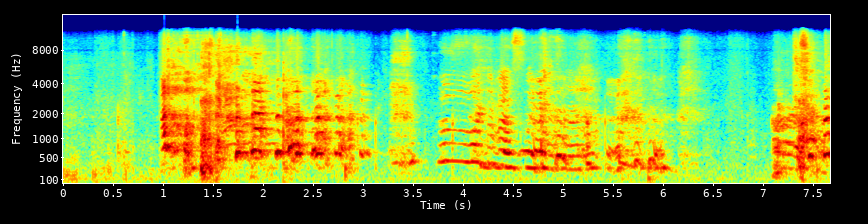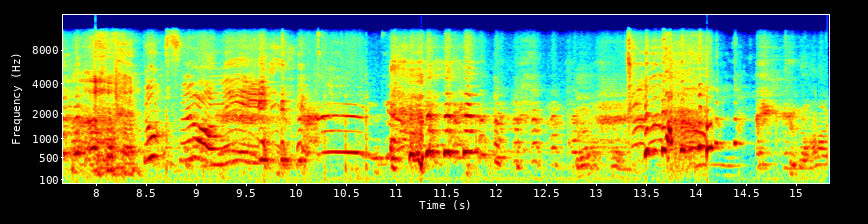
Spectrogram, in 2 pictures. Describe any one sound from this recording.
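Several young people laugh and shout excitedly nearby.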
